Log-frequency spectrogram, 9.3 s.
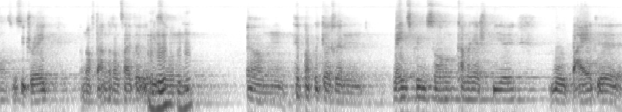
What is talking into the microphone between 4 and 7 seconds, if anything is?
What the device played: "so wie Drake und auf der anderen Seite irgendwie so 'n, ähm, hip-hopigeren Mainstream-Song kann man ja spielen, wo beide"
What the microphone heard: echo only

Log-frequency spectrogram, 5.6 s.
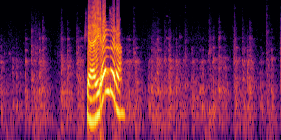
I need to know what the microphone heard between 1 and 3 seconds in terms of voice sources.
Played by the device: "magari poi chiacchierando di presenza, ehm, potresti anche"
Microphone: user only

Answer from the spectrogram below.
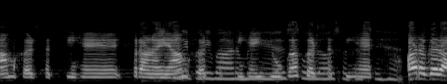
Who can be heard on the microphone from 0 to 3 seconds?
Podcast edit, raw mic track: both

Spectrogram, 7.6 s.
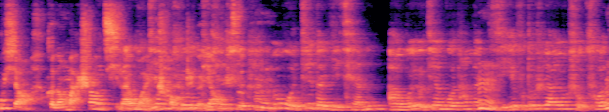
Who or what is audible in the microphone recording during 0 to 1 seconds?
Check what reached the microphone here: echo only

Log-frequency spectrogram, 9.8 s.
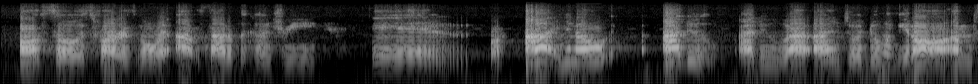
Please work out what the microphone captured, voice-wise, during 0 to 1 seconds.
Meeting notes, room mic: echo only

